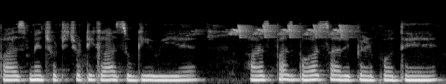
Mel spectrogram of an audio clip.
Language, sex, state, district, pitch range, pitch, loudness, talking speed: Hindi, female, Uttar Pradesh, Lalitpur, 200-210 Hz, 205 Hz, -11 LUFS, 200 wpm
